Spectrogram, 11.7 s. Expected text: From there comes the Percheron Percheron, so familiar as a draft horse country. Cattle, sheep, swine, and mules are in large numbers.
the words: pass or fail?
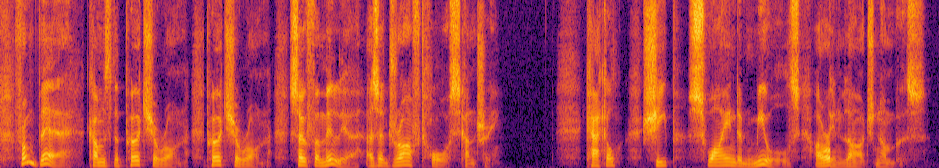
pass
